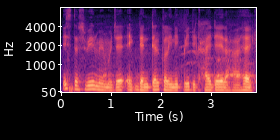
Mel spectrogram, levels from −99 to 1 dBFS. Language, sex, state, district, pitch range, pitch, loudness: Hindi, male, Arunachal Pradesh, Longding, 100-115 Hz, 105 Hz, -19 LUFS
